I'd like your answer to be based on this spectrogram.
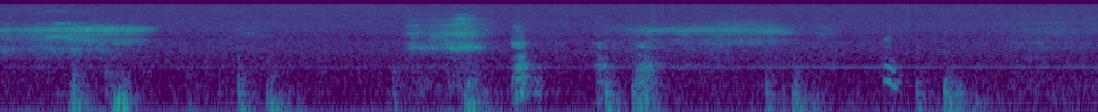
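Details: Soft, irregular snorting and snuffling breaths with uneven rhythm from a sleeping dog, over steady room hum; snoring.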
